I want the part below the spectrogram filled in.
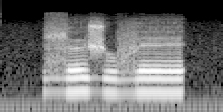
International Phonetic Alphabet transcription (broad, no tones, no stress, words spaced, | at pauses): ɮœʒo vɛ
